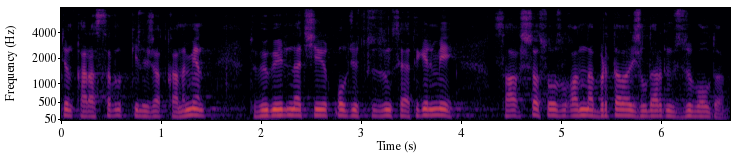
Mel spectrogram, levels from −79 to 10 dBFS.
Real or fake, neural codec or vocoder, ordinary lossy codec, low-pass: real; none; none; none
